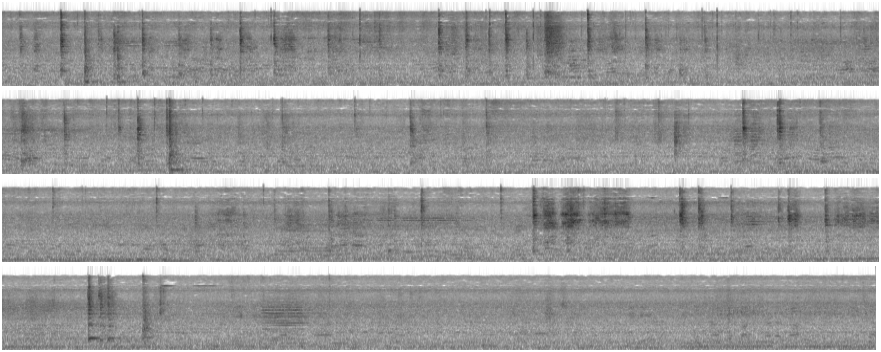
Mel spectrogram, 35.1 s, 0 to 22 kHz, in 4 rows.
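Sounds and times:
metal utensils scraping griddle: 0.0s - 11.8s, 12.8s - 29.4s
light sizzle: 0.0s - 35.0s.

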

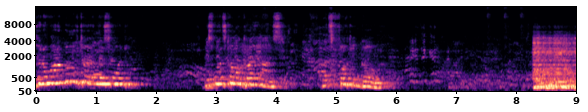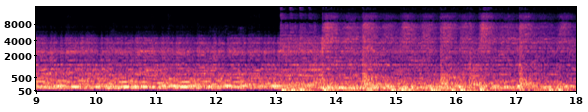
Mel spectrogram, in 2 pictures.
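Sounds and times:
crowd murmur: 0.6s - 18.0s
distorted electric guitar: 8.3s - 18.0s
bass and drums: 10.4s - 18.0s.

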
